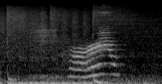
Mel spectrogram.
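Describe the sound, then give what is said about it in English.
A single clear cat meow rising and falling in pitch, lasting under a second, over a faint steady background hum with no talking. “We have three cats.”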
